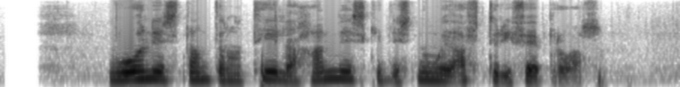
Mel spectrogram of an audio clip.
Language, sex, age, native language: Icelandic, female, 50-59, Icelandic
